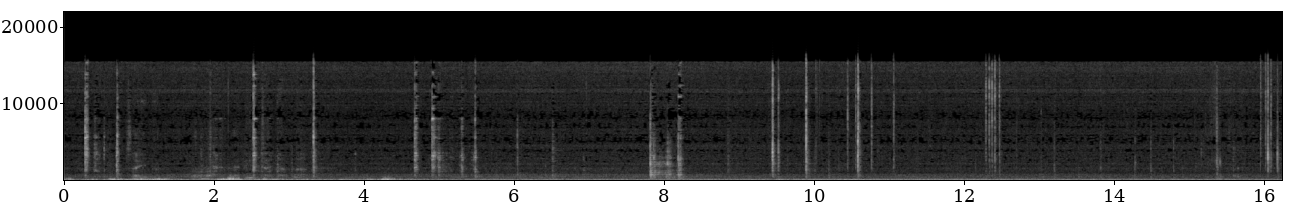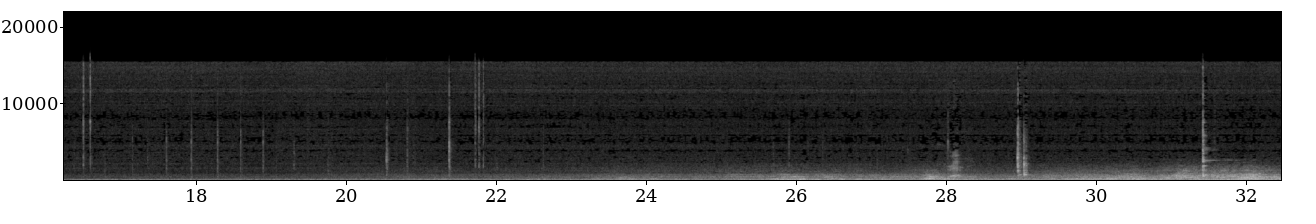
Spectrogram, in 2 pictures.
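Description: Metal tool clinks and sharp clicks as a socket and torque wrench are handled and worked on bolts atop a Cat C15 diesel's cylinder head, torquing them to 15 foot-pounds. A low rumble builds over the last few seconds.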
